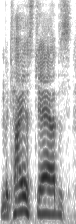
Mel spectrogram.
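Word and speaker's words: Matthias Jabs: looked it up man I saw him pronounce his own name Matias Jabs uh mathas Jabs on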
